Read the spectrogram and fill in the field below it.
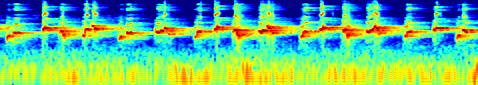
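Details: Fighting song of a yellow-vented bulbul, used to make other bulbuls sing in response: loud, bubbly two-pitched phrases, each a low note jumping to a higher one, repeated about twice a second.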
